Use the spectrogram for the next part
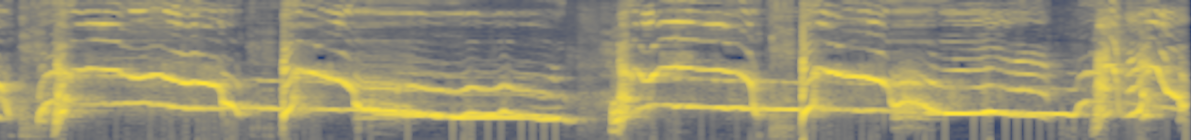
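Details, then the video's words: A dog sings his teddy bear to sleep at naptime with a run of long howls, each opening in a quick rising yip and gliding gently down, phrases repeating about every two seconds with brief breaks. "Dog singing teddy bear to sleep"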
